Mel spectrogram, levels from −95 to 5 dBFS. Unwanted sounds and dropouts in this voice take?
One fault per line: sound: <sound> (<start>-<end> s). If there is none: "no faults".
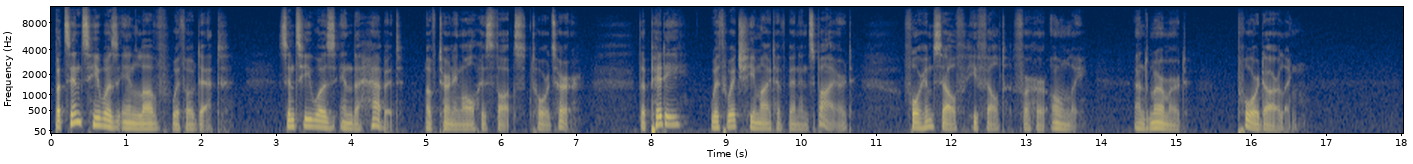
no faults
